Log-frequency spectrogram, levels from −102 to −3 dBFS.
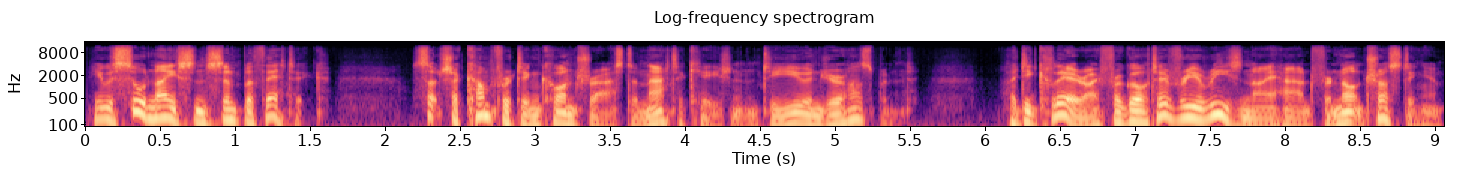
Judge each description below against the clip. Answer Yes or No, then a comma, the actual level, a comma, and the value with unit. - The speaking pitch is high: No, low, 105 Hz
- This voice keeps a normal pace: Yes, average, 185 wpm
